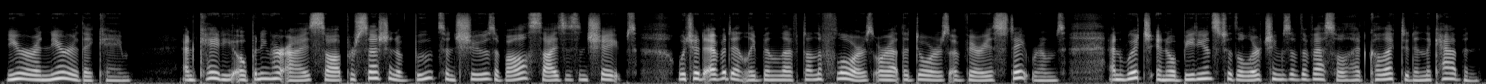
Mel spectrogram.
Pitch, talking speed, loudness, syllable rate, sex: 220 Hz, 210 wpm, -18 LUFS, 5.6 syllables/s, female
